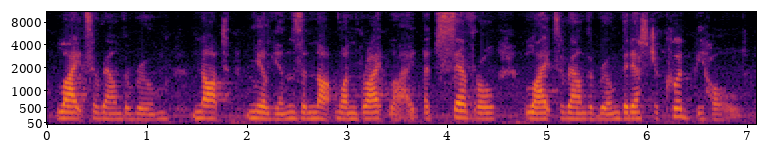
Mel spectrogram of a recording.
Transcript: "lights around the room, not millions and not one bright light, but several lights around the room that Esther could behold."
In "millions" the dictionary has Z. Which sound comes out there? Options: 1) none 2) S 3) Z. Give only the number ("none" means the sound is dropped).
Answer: 3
